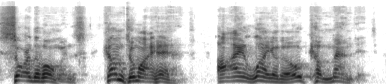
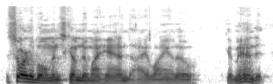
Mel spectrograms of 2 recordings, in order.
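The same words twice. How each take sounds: First: It is said in a bold broadcast-style voice. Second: It is said in a relaxed conversational voice. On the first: "But on television, it sounds like" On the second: "as I'm sitting here talking to you guys"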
